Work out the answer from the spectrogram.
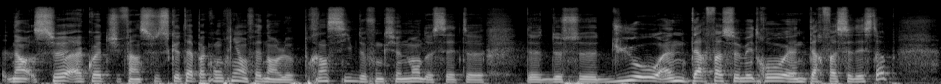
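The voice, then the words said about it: Put-on accent. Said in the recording (French): “c'est quoi cet accent?”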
